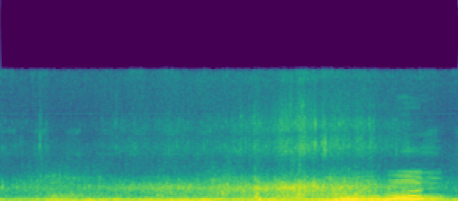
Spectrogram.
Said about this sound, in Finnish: Vesi kuohui keulassa ja kohina kuului komentosillalle saakka, missä ruorimies pyöritti pienen pientä ruoriratastaan.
